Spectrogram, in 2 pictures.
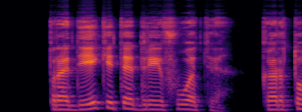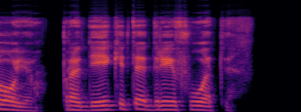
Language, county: Lithuanian, Tauragė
